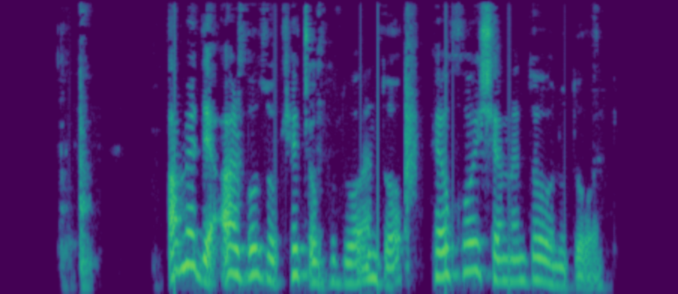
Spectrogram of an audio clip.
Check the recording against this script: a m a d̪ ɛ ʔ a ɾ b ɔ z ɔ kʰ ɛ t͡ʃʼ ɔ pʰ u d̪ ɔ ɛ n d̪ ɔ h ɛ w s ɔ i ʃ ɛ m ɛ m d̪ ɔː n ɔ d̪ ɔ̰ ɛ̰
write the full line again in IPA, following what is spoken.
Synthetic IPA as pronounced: a m ɛ d̪ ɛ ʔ a ɾ b ɔ z ɔ kʰ ɛ t͡ʃʼ ɔ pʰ u d̪ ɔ ɛ n d̪ ɔ h ɛ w χ ɔ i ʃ ɛ m ɛ n d̪ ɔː n u d̪ ɔ̰ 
